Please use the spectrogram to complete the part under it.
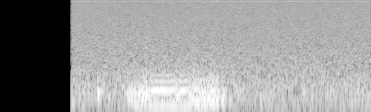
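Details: A sleeping Russian Blue cat snores gently once, a low, soft, rumbling rasp lasting under a second.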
